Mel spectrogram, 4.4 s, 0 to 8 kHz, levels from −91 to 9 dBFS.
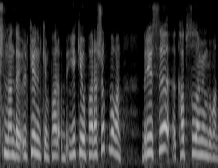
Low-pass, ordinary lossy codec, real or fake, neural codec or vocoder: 7.2 kHz; none; real; none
